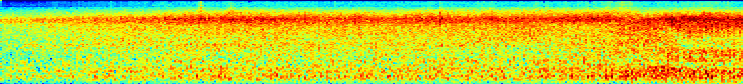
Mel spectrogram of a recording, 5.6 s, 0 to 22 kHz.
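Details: Rheem RA1630 AC condenser after replacing the fan blades to cure a loud bang at shutdown: steady even whoosh with a smooth low hum, no knocks, rattles or wobble; the condenser fan is running normally.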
